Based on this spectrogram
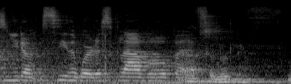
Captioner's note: non-english speech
